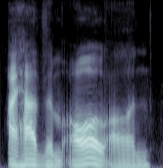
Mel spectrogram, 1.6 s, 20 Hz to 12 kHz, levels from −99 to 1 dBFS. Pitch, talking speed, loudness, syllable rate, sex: 95 Hz, 185 wpm, -21 LUFS, 3.7 syllables/s, male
